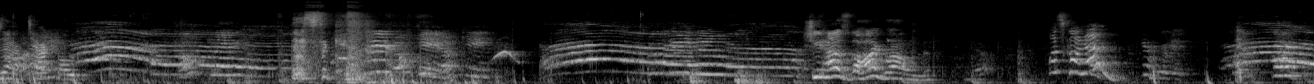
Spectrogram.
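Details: Female house cat indoors in attack mode on meeting a new dog, giving long drawn-out yowls that arch up and fall in pitch, rich and harmonic, one after another with short gaps, while a person talks over them.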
